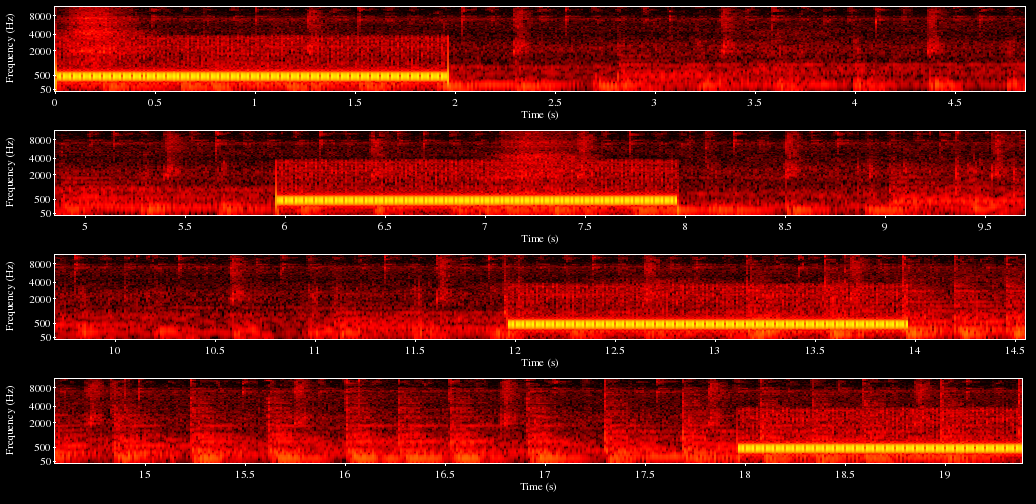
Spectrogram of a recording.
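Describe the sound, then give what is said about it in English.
An outgoing phone call's ringback tone sounds four times, each a steady mid-pitched tone lasting about two seconds, with roughly six seconds between starts. Quieter, busier background sound fills the gaps. “It's ringing now.”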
